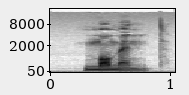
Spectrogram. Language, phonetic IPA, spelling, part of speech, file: Polish, [ˈmɔ̃mɛ̃nt], moment, noun, Pl-moment.ogg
